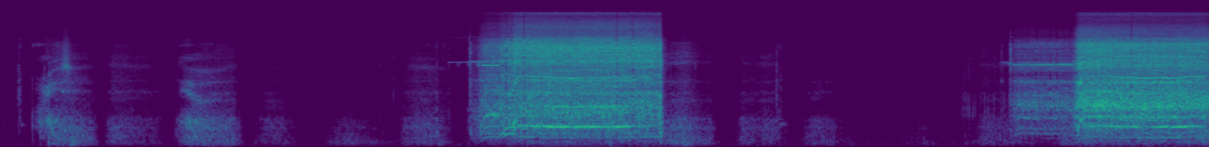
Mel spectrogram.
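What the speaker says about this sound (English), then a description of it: "I'm going to drill a pilot hole with this one for all of the holes." A power drill bores a pilot hole in wood during woodturning, whining loud and steady in two long bursts, with someone talking in short phrases before and between them.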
